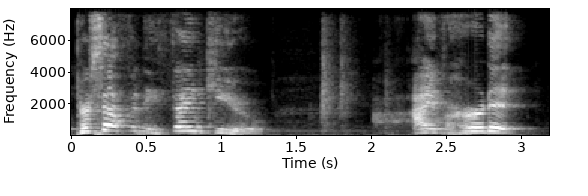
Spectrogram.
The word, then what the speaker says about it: Persephone: I have always not known how to pronounce Persephone? Persephone, thank you.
